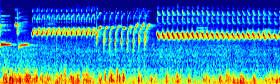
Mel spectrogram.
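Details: Canary singing in breeding season to win a female: two short whistles, then long pulsed rolling trills shifting pitch, the last a rapid bubbling roll, with faint low rumbling noise beneath.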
